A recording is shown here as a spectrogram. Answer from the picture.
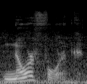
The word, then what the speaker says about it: Norfolk: Well, in Massachusetts, that gives us Norfolk.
